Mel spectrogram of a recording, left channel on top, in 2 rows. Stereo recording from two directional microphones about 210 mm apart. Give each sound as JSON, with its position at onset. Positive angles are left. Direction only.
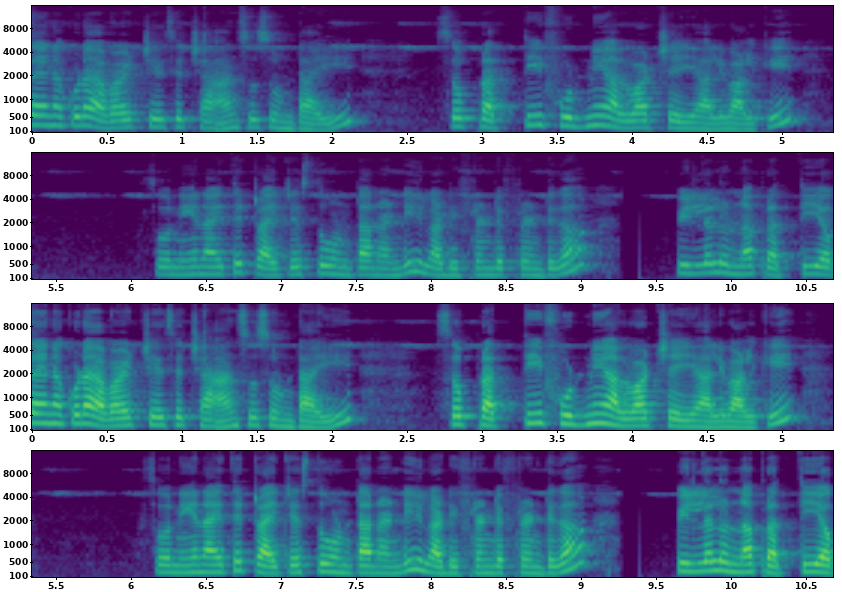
{"t": 0.0, "sound": "a woman's voice", "side_deg": -30}
{"t": 6.1, "sound": "a woman's voice", "side_deg": -30}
